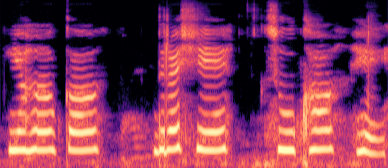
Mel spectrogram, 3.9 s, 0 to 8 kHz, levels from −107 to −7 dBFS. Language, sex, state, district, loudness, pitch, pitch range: Hindi, female, Madhya Pradesh, Bhopal, -12 LUFS, 330 Hz, 325-340 Hz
